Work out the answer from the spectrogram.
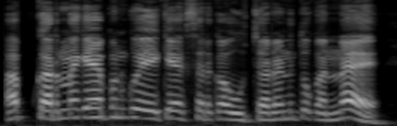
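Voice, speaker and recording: A man teaching children to read, spelling out syllables slowly and stressing each whole word loudly, with quicker, quieter explanations in between. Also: high voice, no room sound, studio quality. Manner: drawn-out syllables, rising loud on each finished word. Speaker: Hindi reading teacher. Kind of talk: slow spelled-out phonics lesson.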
